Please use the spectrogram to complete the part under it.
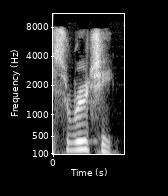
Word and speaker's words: Cerucci: It's a soft C at the beginning. Cerucci.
